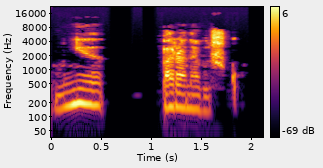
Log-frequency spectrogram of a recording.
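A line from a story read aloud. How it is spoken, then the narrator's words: Hasty startled mumble. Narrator (Russian): Я вздрогнул и, поспешно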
